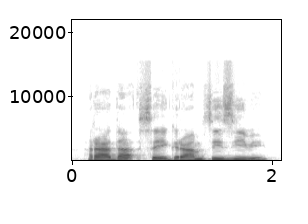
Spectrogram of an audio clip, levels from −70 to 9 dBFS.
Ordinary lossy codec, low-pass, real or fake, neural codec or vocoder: Opus, 24 kbps; 19.8 kHz; real; none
